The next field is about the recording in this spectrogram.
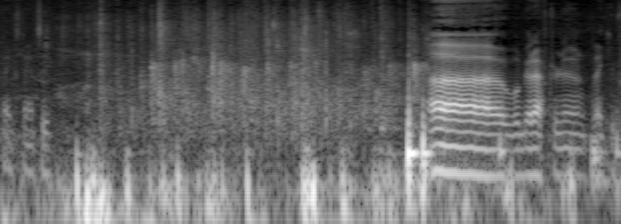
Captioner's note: audience clapping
